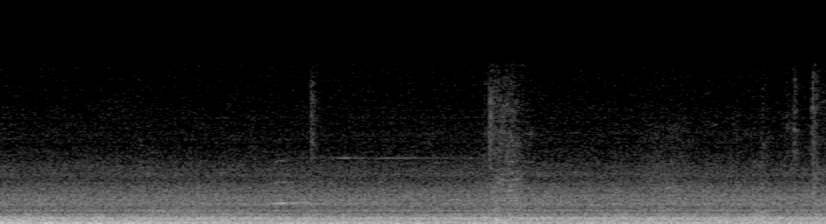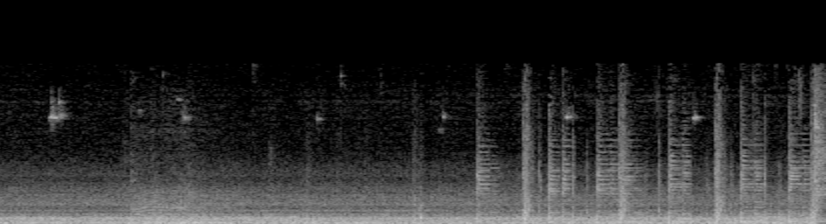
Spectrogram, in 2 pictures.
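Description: Steady low hum inside an electric train standing at a station, with a few short clicks near the end.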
